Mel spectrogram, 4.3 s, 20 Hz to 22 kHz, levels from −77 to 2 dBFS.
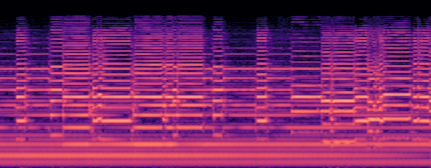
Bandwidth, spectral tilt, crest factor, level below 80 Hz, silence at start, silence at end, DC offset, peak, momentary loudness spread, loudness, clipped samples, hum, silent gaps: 16 kHz; -1 dB/octave; 12 dB; -66 dBFS; 0 s; 0 s; under 0.1%; -2 dBFS; 5 LU; -11 LUFS; under 0.1%; none; none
